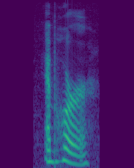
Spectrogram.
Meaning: 1. One who abhors 2. A nickname given in the early 17ᵗʰ century to signatories of addresses of a petition to reconvene parliament, addressed to Charles II
- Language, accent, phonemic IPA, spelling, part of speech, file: English, US, /æbˈhɔɹ.ɚ/, abhorrer, noun, En-us-abhorrer.ogg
